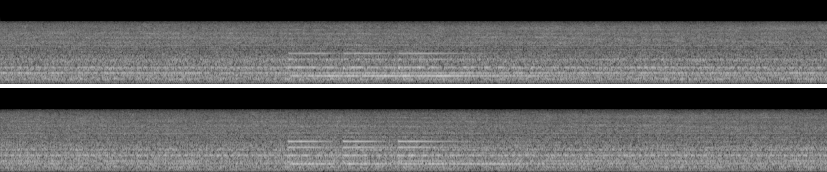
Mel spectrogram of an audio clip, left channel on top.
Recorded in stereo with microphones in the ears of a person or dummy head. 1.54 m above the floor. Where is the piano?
75° right (ahead or behind), 3.5 m.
